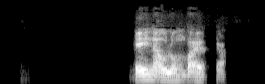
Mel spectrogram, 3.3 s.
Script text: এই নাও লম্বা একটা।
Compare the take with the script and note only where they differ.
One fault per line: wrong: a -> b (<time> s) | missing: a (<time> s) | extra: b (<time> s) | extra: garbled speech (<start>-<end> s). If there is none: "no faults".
no faults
